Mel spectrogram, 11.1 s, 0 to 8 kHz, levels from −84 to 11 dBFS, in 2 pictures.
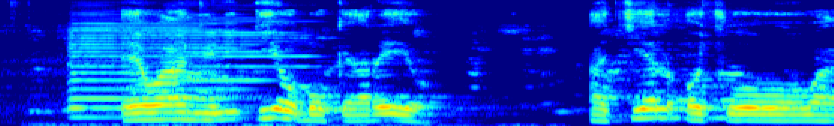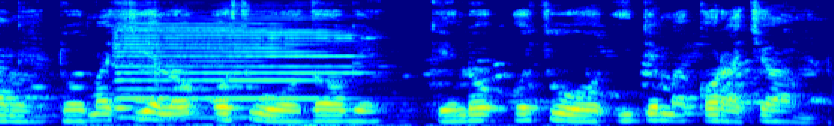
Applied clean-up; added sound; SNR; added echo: classical method WPE with log-MMSE.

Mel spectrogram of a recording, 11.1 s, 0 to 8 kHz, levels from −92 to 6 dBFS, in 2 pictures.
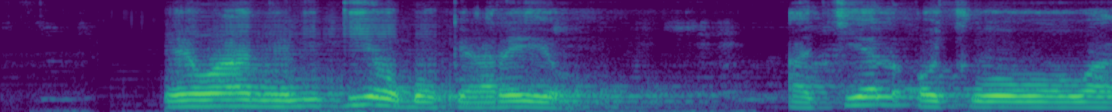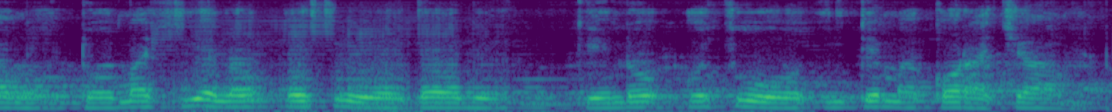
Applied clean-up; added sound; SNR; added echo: neural separator model SepFormer DNS4.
